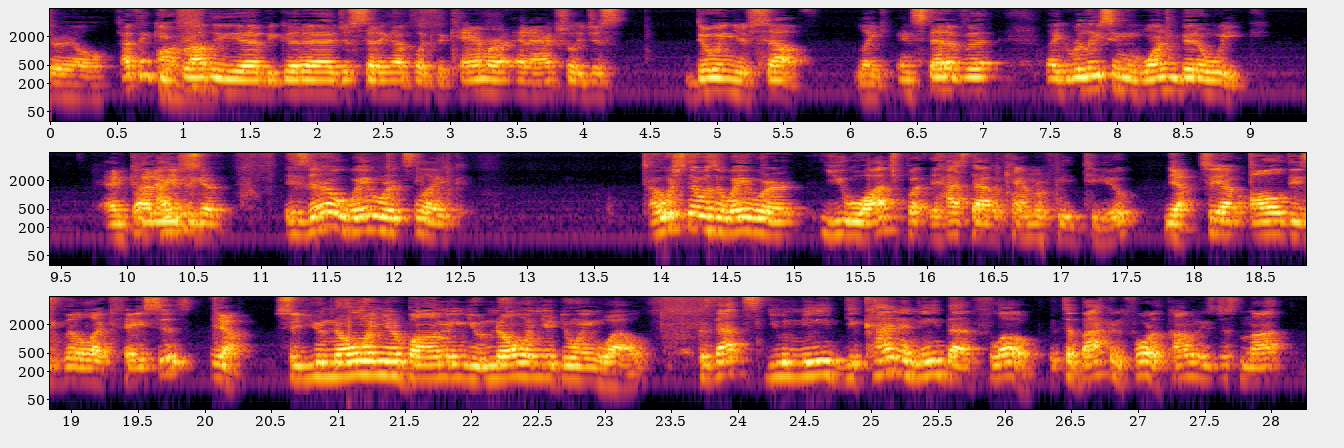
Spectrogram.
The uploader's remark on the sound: Sorry for the crap audio on this one, we had a little tech issue.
